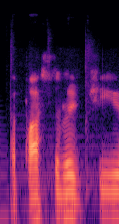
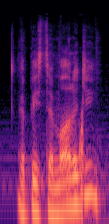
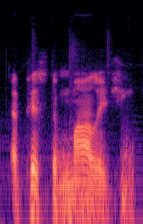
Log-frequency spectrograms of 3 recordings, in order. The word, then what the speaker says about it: epistemology: Apostoligy or whatever it was? How do you say that term? Epistemology? Epistemology.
